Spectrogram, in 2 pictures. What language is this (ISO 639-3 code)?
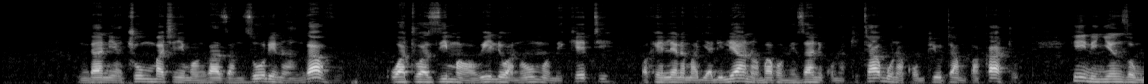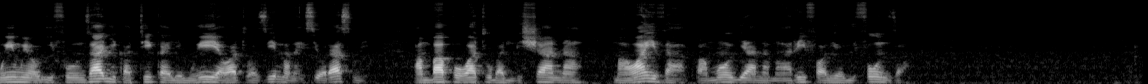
swa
